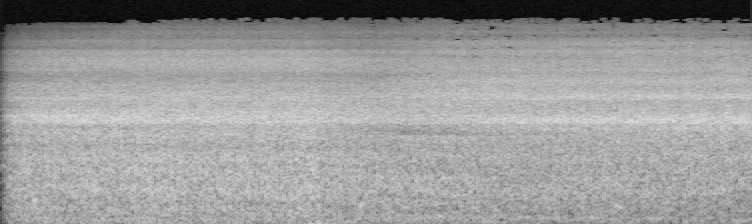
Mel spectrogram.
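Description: Small waterfall pouring into a rock pool: a steady rush of falling water, with one brief low thump about two seconds in.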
